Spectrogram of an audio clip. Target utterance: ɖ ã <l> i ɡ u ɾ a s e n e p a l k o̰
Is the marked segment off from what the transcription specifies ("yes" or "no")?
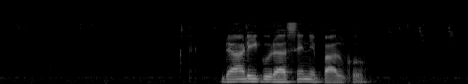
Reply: yes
